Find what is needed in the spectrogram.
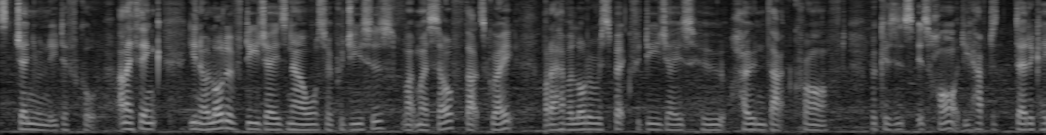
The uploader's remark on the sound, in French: Rediffusion des 2 heures d'émission en direct des Trans Musicales de Rennes.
